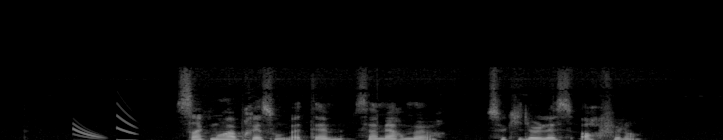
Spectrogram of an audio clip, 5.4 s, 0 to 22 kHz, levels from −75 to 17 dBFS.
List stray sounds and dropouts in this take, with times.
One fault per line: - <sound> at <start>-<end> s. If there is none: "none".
- chirp at 0.5-1.0 s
